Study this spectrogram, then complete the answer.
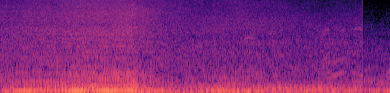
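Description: An older American car accelerates past.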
